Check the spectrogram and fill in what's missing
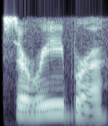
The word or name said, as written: cerebra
